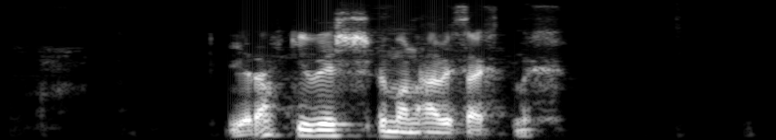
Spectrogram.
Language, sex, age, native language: Icelandic, male, 20-29, Icelandic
